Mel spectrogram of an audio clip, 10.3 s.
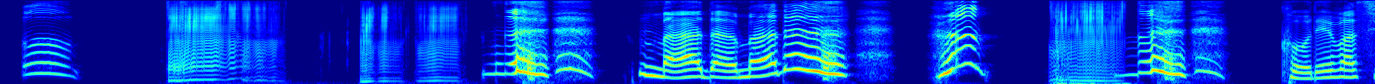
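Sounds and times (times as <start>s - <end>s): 
farting: 1.2s - 3.6s, 7.9s - 8.6s
speech: 4.0s - 10.3s.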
